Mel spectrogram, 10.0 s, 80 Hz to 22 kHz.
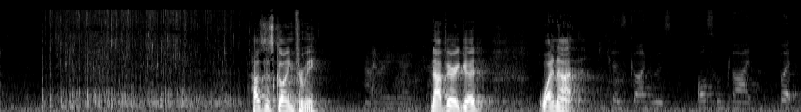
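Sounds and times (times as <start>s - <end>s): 
liquid pouring into a container: 0.5s - 3.3s
speech: 3.2s - 4.1s, 5.4s - 6.2s, 6.8s - 7.4s.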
